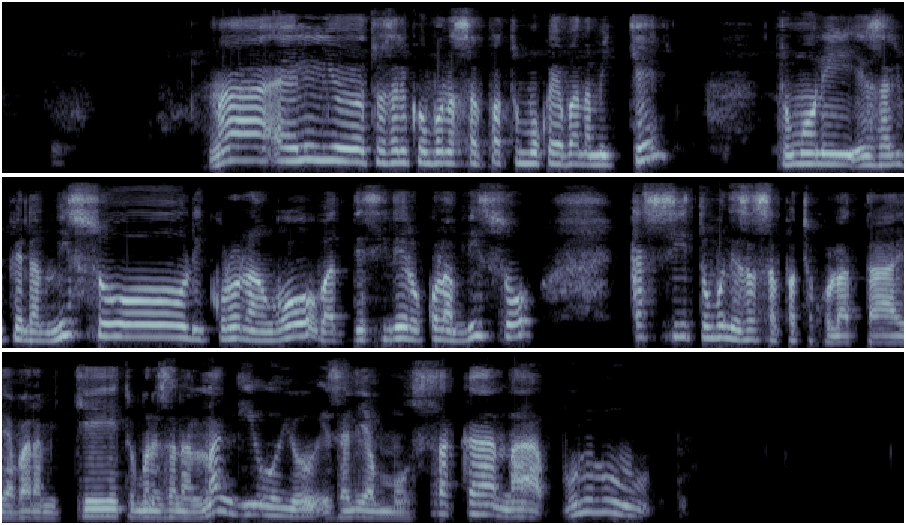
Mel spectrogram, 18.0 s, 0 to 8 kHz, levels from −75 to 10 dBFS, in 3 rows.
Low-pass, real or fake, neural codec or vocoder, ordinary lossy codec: 7.2 kHz; real; none; AAC, 32 kbps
